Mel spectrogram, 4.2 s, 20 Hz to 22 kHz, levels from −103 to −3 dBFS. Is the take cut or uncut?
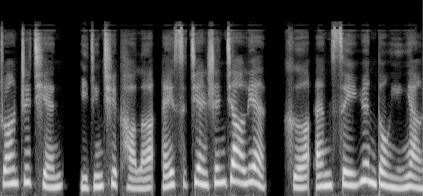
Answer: cut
